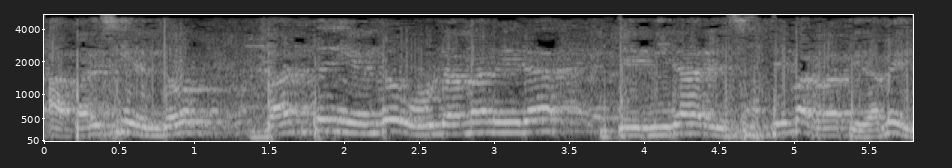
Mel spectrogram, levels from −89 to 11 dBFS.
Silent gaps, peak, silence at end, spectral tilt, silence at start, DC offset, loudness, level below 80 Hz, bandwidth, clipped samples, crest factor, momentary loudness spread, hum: none; 0 dBFS; 0 s; -7 dB/octave; 0 s; under 0.1%; -19 LUFS; -58 dBFS; 5.4 kHz; under 0.1%; 18 dB; 4 LU; none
